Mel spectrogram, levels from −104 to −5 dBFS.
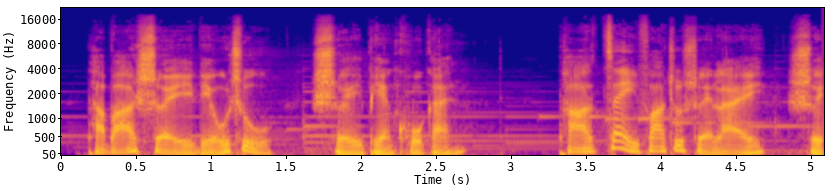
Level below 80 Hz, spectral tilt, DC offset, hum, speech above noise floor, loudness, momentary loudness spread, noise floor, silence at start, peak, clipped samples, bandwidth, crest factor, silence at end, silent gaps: -28 dBFS; -4.5 dB/octave; under 0.1%; none; 26 dB; -19 LUFS; 6 LU; -45 dBFS; 0.2 s; -4 dBFS; under 0.1%; 16.5 kHz; 16 dB; 0 s; none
